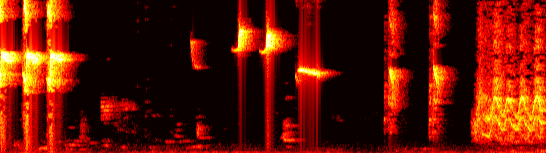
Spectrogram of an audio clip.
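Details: Sooty-headed bulbul giving a sparse fill-in song: three sharp high chips, scattered thin whistled slurs with gaps of silence, and a closing wavering, warbled phrase.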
